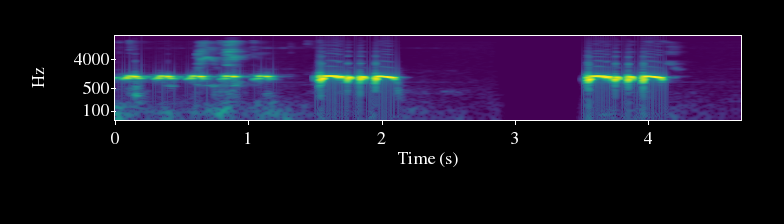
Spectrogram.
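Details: Zebra dove cooing: a soft run of five even, low coos, then two loud stuttered phrases of quick clipped notes rising and dropping, about two seconds apart.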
